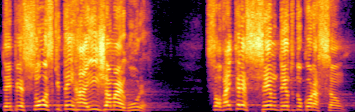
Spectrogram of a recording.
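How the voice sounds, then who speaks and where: A man São preaching a sermon as pastor, swinging between shouted exhortation and quiet storytelling. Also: very high-pitched, unhurried. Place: large church hall. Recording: long church-hall reverb.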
